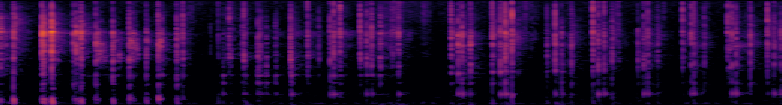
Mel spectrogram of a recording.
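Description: Long fingernails tap and scratch the label and sides of a large white plastic lotion bottle with a pump top, hollow-sounding and apparently full, as it is tilted and turned in the hands. A rapid, irregular run of short, dry taps and scrapes follows, with a few louder, low thuds at the start giving way to lighter ticking and scratching.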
